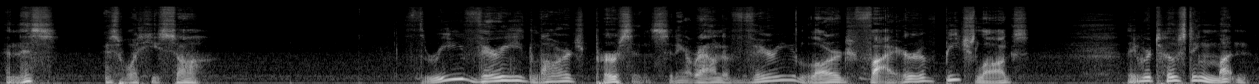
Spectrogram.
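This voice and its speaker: A man narrating a storybook expressively, with dramatic pauses and drawn-out phrasing. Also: on the low side, a little mellow, husky. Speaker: audiobook reader.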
